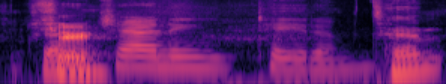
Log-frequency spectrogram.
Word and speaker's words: Channing Tatum: Is that how you pronounce his name? – Channing Tatum.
